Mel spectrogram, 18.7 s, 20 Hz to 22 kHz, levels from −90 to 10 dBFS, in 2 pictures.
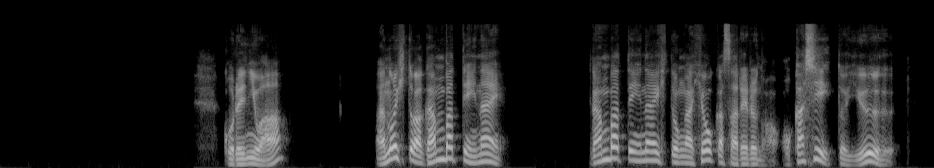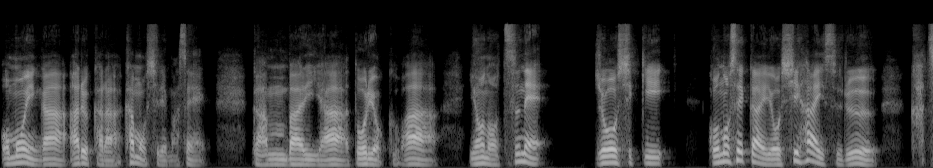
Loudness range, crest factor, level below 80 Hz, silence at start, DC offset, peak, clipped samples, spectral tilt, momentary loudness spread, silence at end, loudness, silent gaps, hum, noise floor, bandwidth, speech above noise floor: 3 LU; 18 dB; -72 dBFS; 2.05 s; under 0.1%; -8 dBFS; under 0.1%; -4.5 dB/octave; 13 LU; 0 s; -25 LUFS; none; none; -88 dBFS; 12.5 kHz; 64 dB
